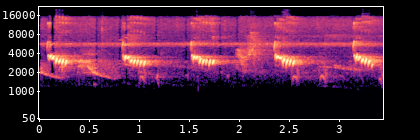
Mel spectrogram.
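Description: Carolina Wren male giving five high, buzzy descending trills, one roughly every seven tenths of a second, over a faint background hiss.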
